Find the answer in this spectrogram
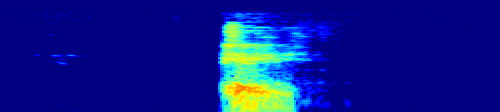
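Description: A man clearing his throat once, briefly, a little over a second in, between stretches of silence.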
